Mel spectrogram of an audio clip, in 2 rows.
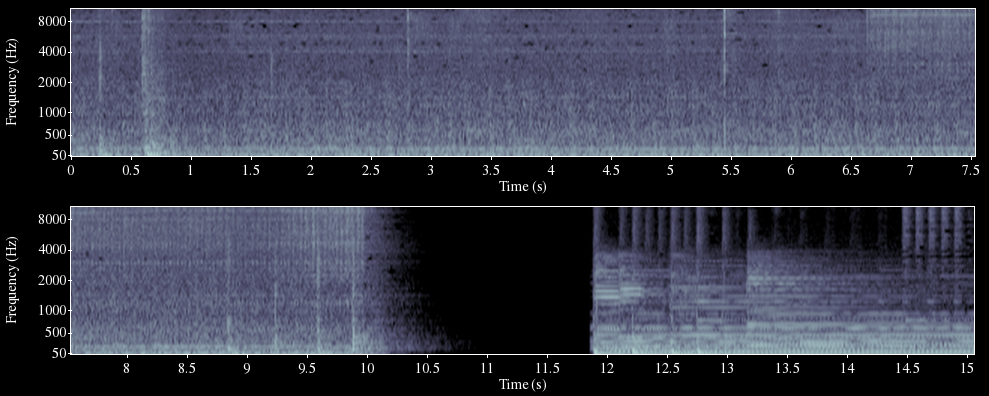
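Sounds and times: laundry machines humming: 0:00.0 - 0:10.4.

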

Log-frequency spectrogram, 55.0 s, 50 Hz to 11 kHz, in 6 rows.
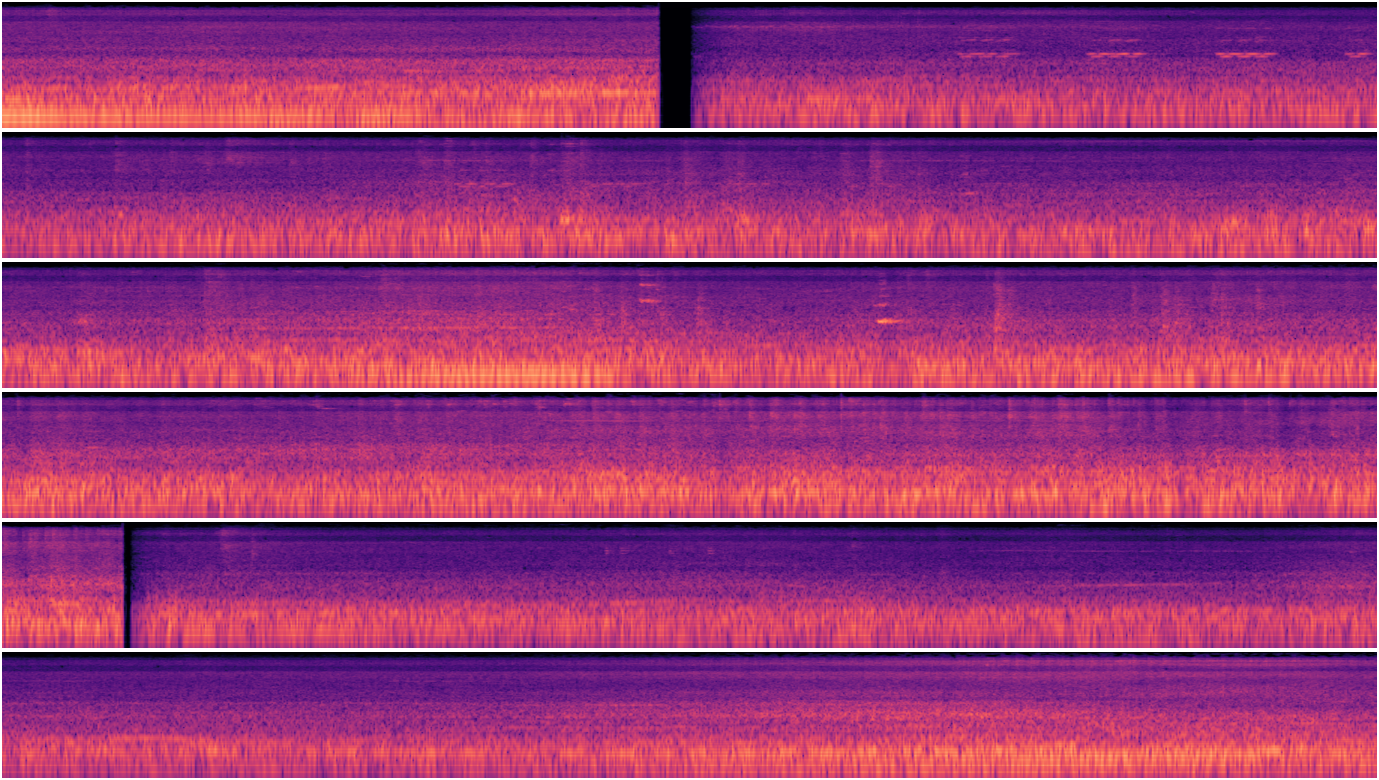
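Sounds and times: diesel truck engines passing: 0:00.0 - 0:55.0
empty trailers clattering: 0:21.8 - 0:38.7.

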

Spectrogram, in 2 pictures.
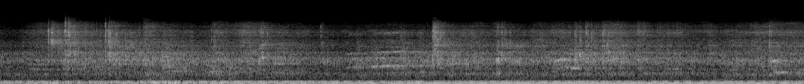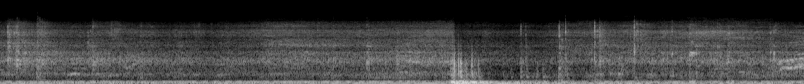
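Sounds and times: low rumble and hiss: 0:00.0 - 0:16.0
heavy thud: 0:12.5 - 0:13.8.

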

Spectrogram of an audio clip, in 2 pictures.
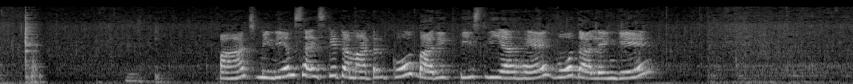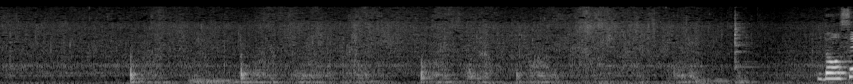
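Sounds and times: tomatoes sizzling in hot oil: 0:00.0 - 0:17.0.

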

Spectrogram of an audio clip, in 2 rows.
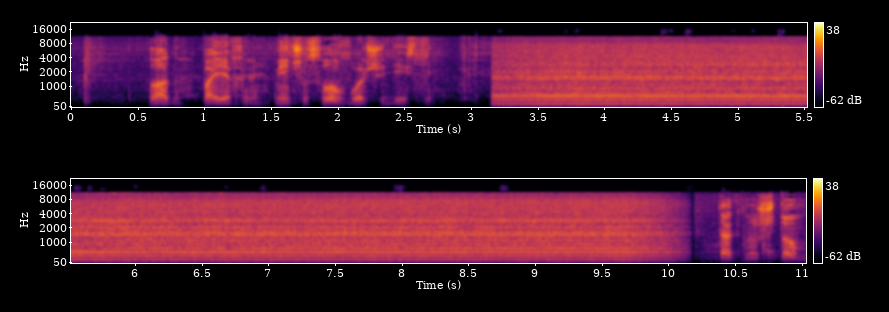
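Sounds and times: outboard motor droning: 0:03.2 - 0:10.2.

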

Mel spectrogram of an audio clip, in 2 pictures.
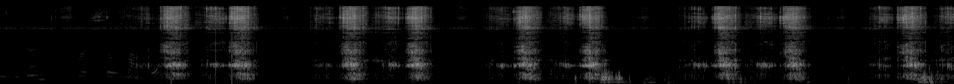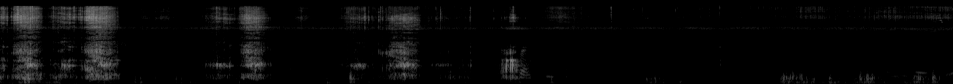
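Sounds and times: stone grinding dry peas: 0:00.6 - 0:06.2, 0:06.8 - 0:10.8, 0:11.6 - 0:12.3, 0:12.9 - 0:14.8.

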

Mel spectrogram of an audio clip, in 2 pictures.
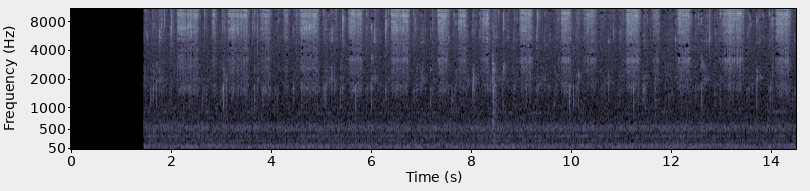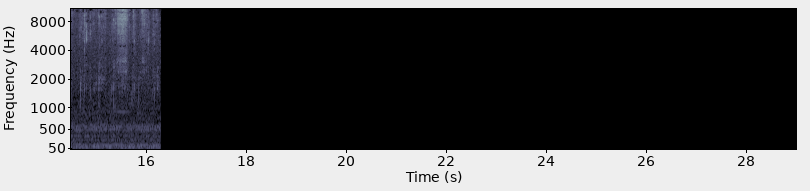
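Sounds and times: low steady hum: 0:01.5 - 0:16.3
toothbrush bristles scratching: 0:01.5 - 0:16.3.

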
